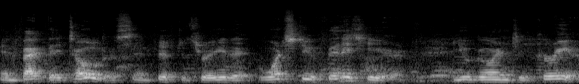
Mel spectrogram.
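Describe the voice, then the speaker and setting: A man with an American accent speaks at a medium pitch through audible room echo and noticeable background noise. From Texas. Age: 80s+. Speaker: army veteran and church deacon. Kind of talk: interview. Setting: church. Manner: halting.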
